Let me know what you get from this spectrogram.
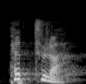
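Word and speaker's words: πέτρα: 이이 베드로 베드로와 반석이 베드로는 이제 헬라오 발음으로는 뭐 저도 정확하지는 못하지만 그냥 알파벳을 읽어 보면 페트로스 이렇게 발음이 되거든요. 페트로스 이렇게 되는데이 반석은 페트라 이렇게 발음이 돼요.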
